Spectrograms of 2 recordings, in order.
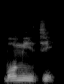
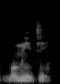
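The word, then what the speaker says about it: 紅葉: 모미지. 이 모미지 발음 특별 발음입니다. 모미지.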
